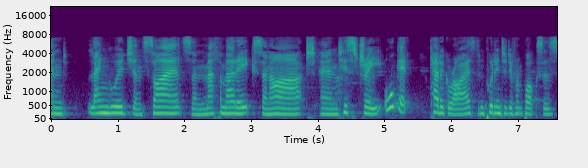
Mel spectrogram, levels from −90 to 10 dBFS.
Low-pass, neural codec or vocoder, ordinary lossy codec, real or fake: 7.2 kHz; none; MP3, 48 kbps; real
